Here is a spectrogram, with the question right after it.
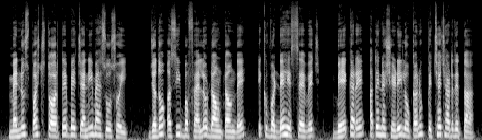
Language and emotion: Punjabi, fearful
